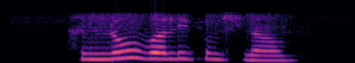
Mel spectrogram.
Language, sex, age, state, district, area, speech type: Kashmiri, female, 30-45, Jammu and Kashmir, Baramulla, rural, conversation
